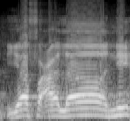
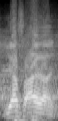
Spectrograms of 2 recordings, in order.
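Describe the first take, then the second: First: Drawn out, syllable by syllable; slowly built up. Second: Said in the usual way. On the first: Shown as a demonstration. Teacher assembles the verb form for students, slowly syllable by syllable. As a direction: stretch یفعلان slowly, each part separate.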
